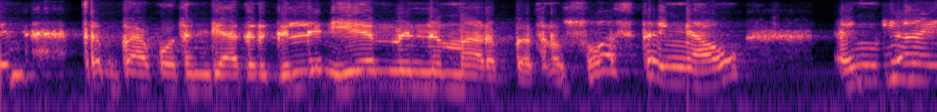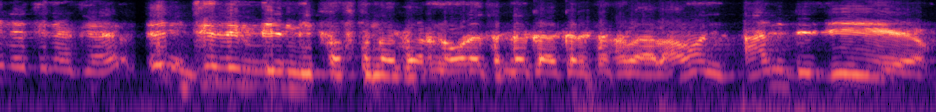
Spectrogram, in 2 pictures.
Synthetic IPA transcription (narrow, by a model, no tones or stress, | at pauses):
ɨnt̪ʼɨbːakʼo̞t̪ɨnd̪ijad̪əɾɡɨlːɨnjɪmːɨnːɨmːaɾɨbːət̪nəwswəst̪ʼʰəɲːawʔɨnd̪iajnət̪nəɡəɾʔɨd͡ʒɨlɨnjɛmːikʰəft̪ʰʼunəɡəɾnəwnət̪ʰːənːəɡaɡəɾk̪ʰət̪ʰəβala̰hunʔand̪ɨzih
